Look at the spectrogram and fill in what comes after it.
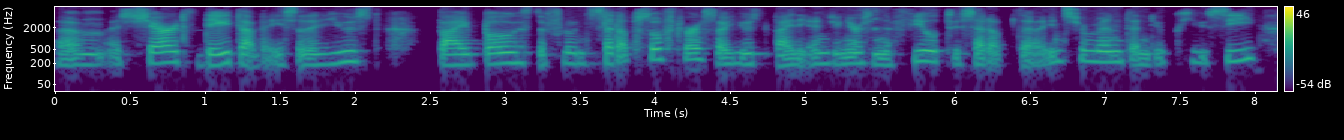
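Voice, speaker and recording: This woman's pitch is medium. She talks fairly quickly. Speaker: product manager. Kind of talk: webinar presentation. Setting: online webinar. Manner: fast; hesitant with fillers.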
